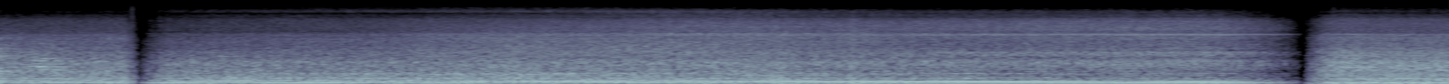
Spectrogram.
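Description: A train's engine hums steadily beside a platform.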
